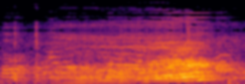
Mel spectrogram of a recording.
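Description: A beef cow mooing: one long low call that starts about half a second in, rises in pitch and grows louder, and is loudest near the end.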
